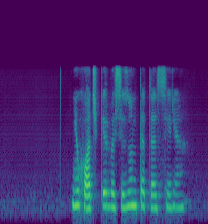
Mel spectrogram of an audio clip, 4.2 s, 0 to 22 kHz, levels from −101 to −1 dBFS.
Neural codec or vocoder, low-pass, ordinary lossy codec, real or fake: codec, 16 kHz, 1 kbps, X-Codec, HuBERT features, trained on general audio; 7.2 kHz; none; fake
